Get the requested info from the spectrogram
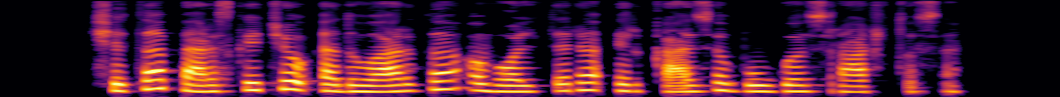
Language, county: Lithuanian, Kaunas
